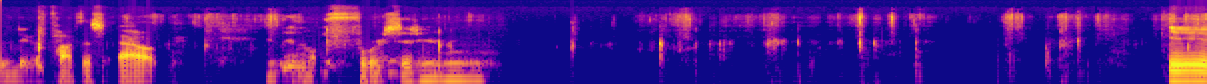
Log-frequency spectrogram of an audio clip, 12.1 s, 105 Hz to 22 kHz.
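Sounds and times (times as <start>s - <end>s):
small clicks and scrapes: 1.6s - 2.8s, 5.7s - 12.0s.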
